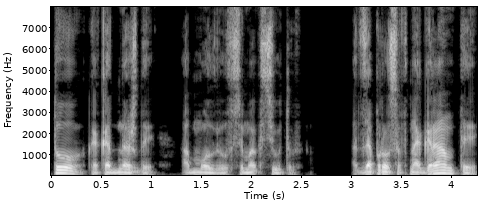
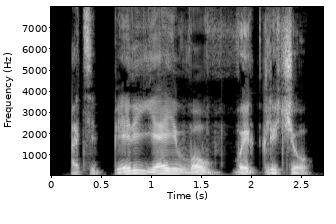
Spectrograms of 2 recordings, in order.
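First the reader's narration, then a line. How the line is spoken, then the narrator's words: Growled. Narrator (Russian): прорычал я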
